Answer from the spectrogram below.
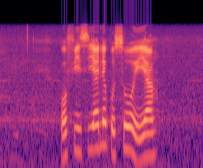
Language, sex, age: Tsonga, male, 26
